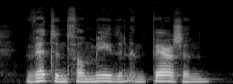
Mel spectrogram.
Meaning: plural of wet van Meden en Perzen
- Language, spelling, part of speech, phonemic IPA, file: Dutch, wetten van Meden en Perzen, noun, /ˌwɛtə(n)fɑnˈmedə(n)ɛmˌpɛrsə(n)/, Nl-wetten van Meden en Perzen.ogg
